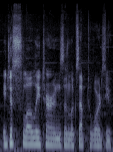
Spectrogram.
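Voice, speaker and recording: A man's voice: mid-range voice, normal speed, faint music behind. A man narrating scenes as game master of a tabletop roleplaying game. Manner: relaxed, descriptive narration.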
